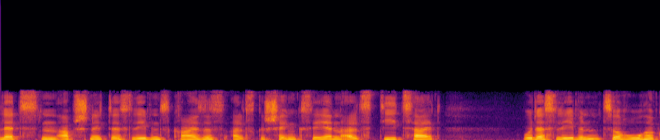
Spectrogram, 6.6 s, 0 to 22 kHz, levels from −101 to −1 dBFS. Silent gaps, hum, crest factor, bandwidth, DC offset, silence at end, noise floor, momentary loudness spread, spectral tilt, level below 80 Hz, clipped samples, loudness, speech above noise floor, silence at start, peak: none; none; 18 dB; 8 kHz; under 0.1%; 0 s; -60 dBFS; 6 LU; -4.5 dB/octave; -72 dBFS; under 0.1%; -21 LUFS; 40 dB; 0 s; -4 dBFS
